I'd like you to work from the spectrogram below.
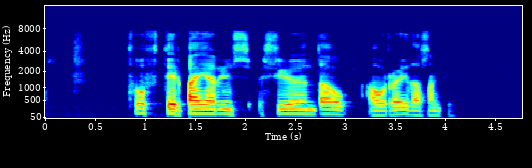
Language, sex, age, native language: Icelandic, male, 40-49, Icelandic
